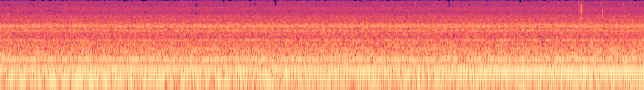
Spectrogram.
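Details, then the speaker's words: Old ceiling fan after repair of noisy, crunchy bearings: low steady hum with faint even whir, no crunching or grinding, no rhythm on low; bearings running quietly and healthily. "I think it's much quieter than before. Low is where it was annoyingly had a rhythm. It's pretty dang quiet."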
